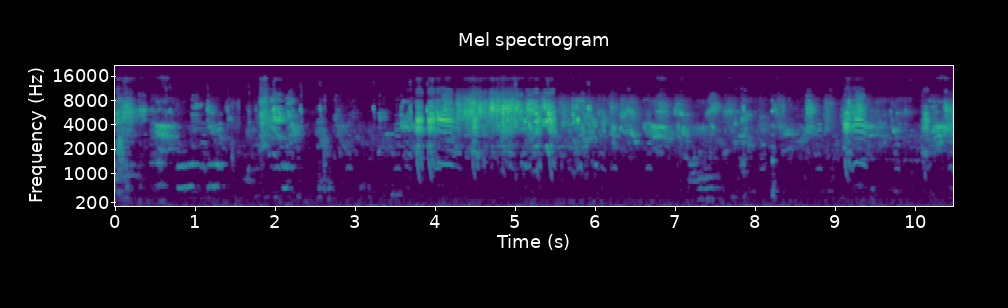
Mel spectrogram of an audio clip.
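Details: Many finches at play chatter in fast, irregular high chirps, roughly three per second, with brief thin whistles and a dense twittering wash.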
